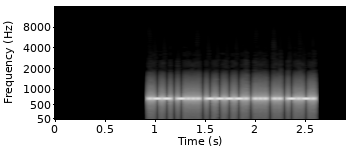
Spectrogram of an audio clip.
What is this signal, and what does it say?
Morse code, heard as a keyed tone, about 49 wpm, 700 Hz. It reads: WB9SIC
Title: USA Call Signs 50wpm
